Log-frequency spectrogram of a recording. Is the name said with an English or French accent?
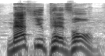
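French. The name is said with a French accent. "Because he's French, I got to say it in the French way"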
